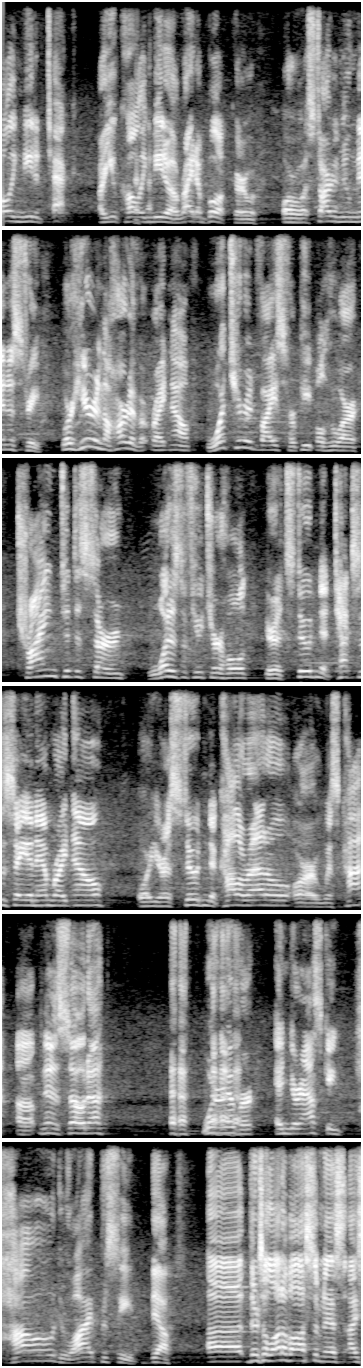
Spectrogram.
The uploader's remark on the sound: recorded at the SEEK24 conference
